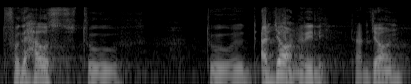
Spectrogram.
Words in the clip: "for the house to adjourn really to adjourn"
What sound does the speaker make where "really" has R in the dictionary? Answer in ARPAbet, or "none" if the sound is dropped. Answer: R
